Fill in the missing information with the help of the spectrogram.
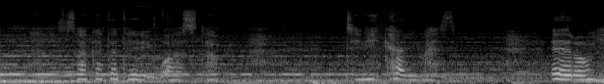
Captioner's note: Karen speaks foreign language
